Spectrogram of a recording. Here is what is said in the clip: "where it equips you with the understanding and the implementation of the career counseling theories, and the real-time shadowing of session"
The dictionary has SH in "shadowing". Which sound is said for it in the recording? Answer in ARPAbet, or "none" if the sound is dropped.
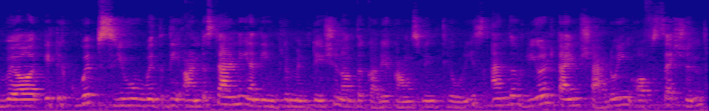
SH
